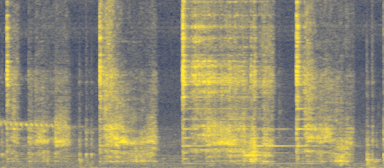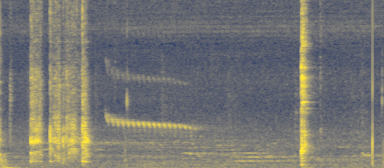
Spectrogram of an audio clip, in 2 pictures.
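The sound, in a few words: stirring vermicelli in milk in a pot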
